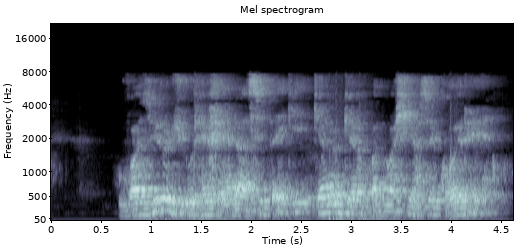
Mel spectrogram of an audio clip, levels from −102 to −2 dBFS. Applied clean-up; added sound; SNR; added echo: none; none; none; reverberation time 0.5 s.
